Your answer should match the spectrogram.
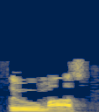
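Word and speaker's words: thumos (θυμός): The first one we have up here, and I've got thumos. See that Greek word? It's spelled in English there. That's what those Greek letters sound like, thumos.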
